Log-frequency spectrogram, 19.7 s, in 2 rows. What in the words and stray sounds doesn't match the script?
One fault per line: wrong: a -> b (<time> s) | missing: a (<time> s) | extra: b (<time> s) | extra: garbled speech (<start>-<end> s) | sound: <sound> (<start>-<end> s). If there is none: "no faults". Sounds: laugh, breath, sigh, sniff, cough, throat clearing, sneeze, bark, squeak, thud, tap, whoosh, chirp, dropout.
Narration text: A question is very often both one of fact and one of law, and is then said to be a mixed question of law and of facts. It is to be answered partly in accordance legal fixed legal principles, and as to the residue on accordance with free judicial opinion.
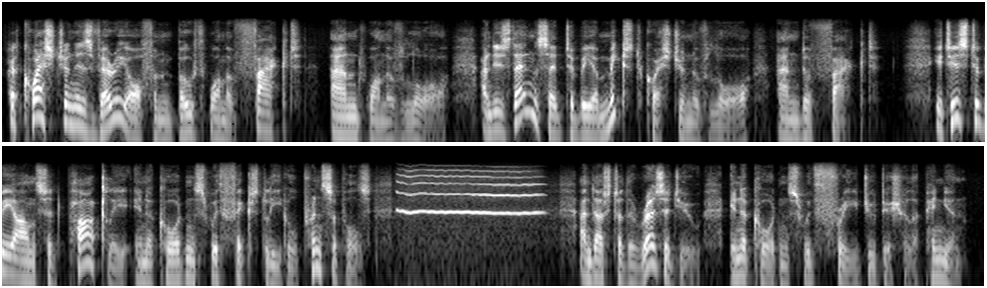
wrong: facts -> fact (8.1 s)
wrong: legal -> with (11.9 s)
sound: squeak (13.7-15.3 s)
wrong: on -> in (17.1 s)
